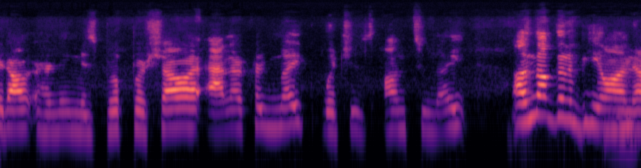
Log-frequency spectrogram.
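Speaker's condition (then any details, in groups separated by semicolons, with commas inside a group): Mild cerebral palsy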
